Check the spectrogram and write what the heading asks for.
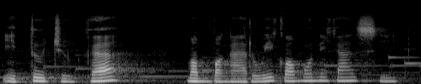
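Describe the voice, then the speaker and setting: A man with a Javanese accent giving a relaxed, conversational philosophy lecture, slowing down for emphasis. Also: on the high side. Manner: relaxed, conversational, with mock quotes and slow emphasis. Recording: hall reverb with faint music.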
